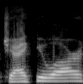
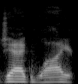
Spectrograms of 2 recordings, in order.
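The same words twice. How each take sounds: First: The word ends with a plain 'ar' sound. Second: The word ends with a 'wire' sound. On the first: The speaker calls it right. "I actually prefer Jaguar" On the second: The speaker calls it wrong. "people who say Jaguar because there's no I"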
